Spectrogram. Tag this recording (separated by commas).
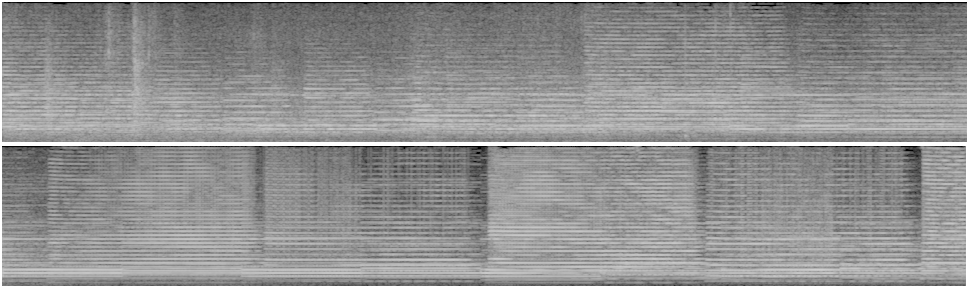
Emergency vehicle, Siren, Fire engine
